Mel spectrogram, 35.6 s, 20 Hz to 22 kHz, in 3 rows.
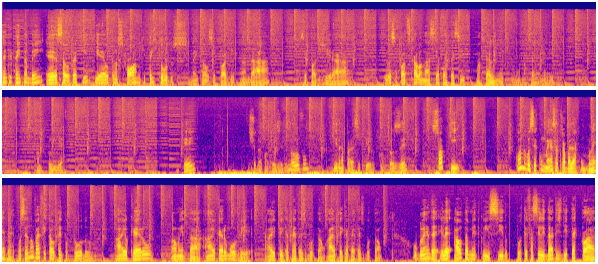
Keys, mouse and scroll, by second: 1.9-4.8 drag, 6.6 click, 9.0 click, 11.3 click, 13.1 click, 17.3 ctrl+z, 17.7 ctrl+z, 19.6 ctrl+z, 19.9 ctrl+z, 20.9-24.0 drag.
